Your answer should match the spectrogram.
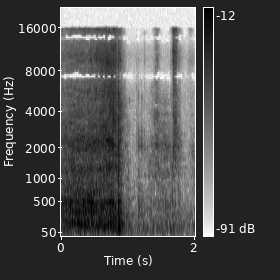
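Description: Craft knife blade slicing through a book cover's cloth along the edge of its cardboard board: a faint scratchy cutting sound for about the first second, then quiet with one small click near the end.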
